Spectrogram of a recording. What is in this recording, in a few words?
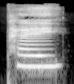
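"pei", Mandarin Chinese, first tone; pinyin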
